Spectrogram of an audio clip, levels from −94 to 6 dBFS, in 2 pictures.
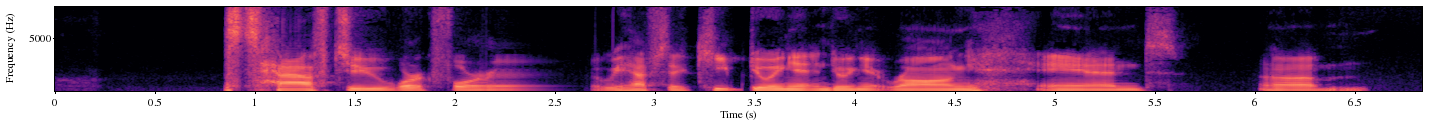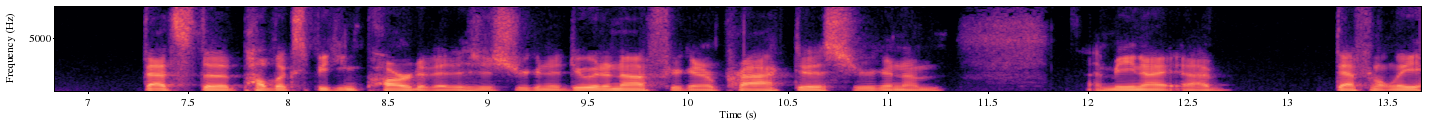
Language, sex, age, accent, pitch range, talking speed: English, male, 20-39, American, 105-130 Hz, 195 wpm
